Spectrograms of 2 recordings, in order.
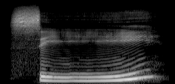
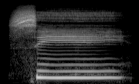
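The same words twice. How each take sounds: First: The pitch starts mid and rises. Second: The pitch stays high and level. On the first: "starts at the middle of your voice range and goes up" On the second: "let's try to put the first tone and the second tone together"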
